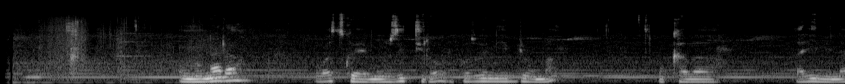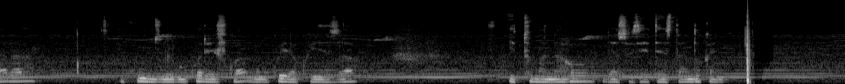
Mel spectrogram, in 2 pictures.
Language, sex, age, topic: Kinyarwanda, male, 18-24, government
